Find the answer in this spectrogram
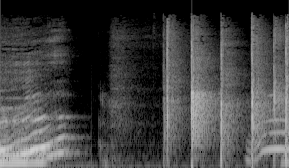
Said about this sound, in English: Yay. And that's our segment where we clap for each other. Yeah, I mean, it's kind of like a compliment zone where we're just saying, oh, I applaud you.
